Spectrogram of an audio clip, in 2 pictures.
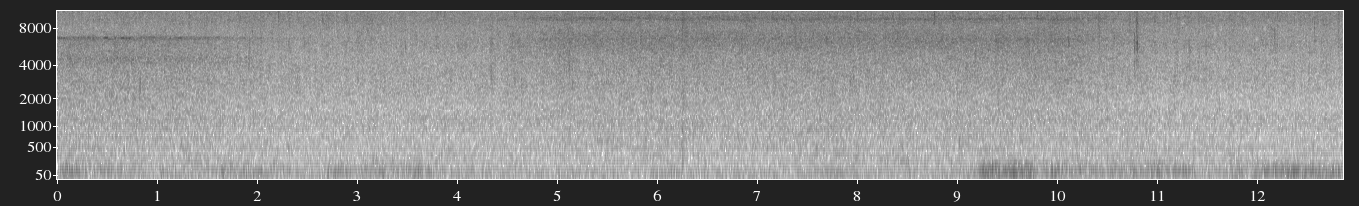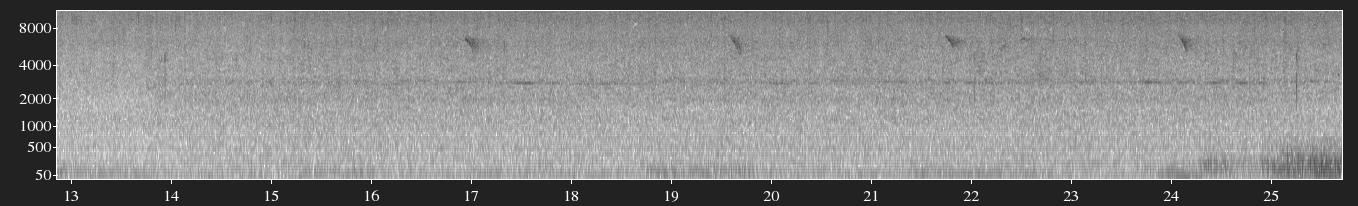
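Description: Steady rain falling, with low rolls of thunder swelling about a third of the way in and again, louder, at the end. A thin steady high tone and a few short high chirps sound over the rain in the second half.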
